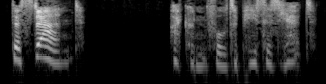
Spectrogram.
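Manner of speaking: ordinary talk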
